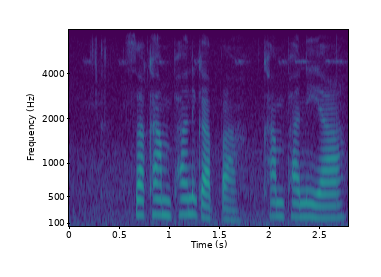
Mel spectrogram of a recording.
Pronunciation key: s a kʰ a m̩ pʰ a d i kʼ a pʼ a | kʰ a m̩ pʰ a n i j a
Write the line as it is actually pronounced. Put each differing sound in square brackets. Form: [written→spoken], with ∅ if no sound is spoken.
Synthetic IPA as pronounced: s a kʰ a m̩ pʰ a [d→n] i kʼ a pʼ a | kʰ a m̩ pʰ a n i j a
